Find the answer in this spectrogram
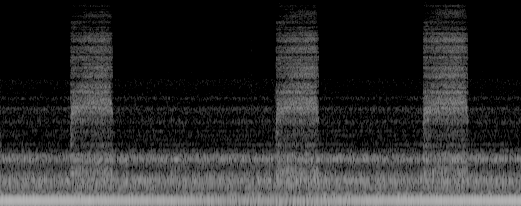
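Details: Barn owl nestling, the youngest in a Florida nest-box camera brood, swallowing a large rat; three harsh, broadband hissing screeches, each lasting about half a second, come roughly every three seconds over a steady low electrical hum.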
